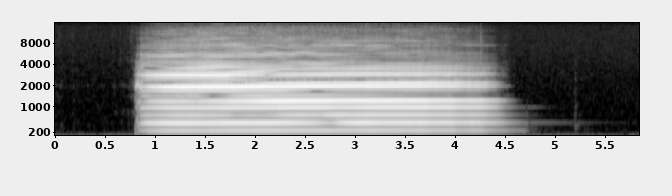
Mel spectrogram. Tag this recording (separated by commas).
Musical instrument, Music, Bowed string instrument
